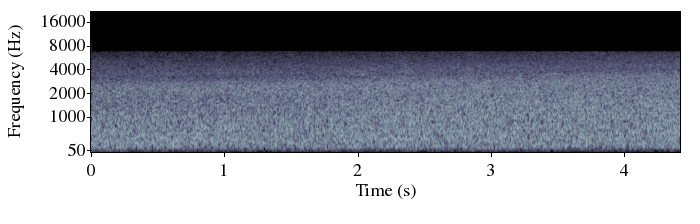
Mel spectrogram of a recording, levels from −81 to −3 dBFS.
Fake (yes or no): no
